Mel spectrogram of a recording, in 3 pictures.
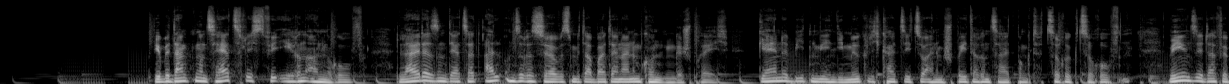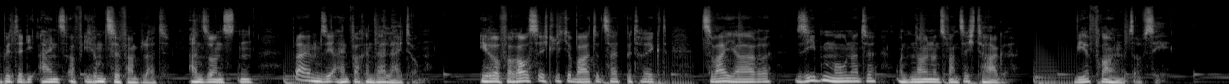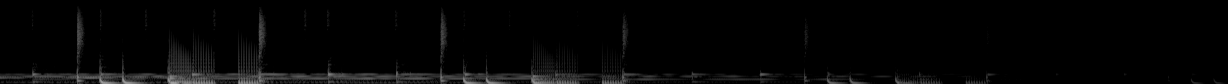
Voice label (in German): Telefondurchsage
